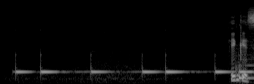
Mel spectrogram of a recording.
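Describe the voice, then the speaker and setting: Clear music sits in the background. The sound is dry, with no echo. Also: woman. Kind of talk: interview answer. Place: open country.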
